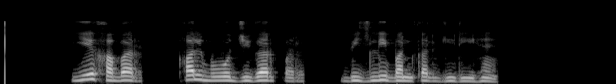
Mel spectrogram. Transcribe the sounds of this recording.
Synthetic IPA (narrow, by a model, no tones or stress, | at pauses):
jeːxɐbəɾ | qɐlbʋoːd͡ʒɪɡəɾpɐɾ | bɪd͡ʒlibɐnkəɾɡɪɾiɦɛ̃ː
